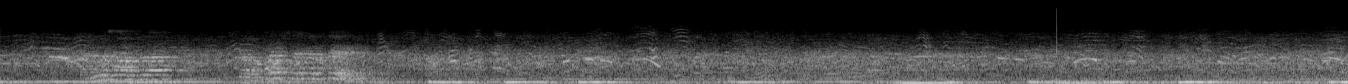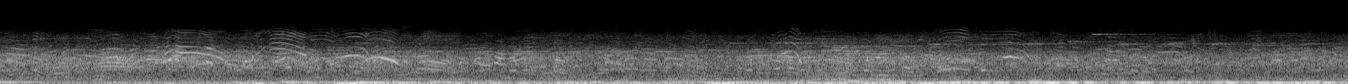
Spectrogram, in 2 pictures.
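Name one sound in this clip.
A large crowd of men and women chatters and murmurs outdoors.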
